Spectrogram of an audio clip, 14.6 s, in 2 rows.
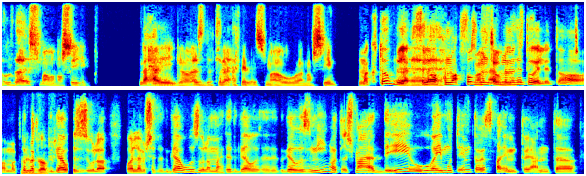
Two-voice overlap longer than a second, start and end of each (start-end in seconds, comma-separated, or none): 4.9-6.4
